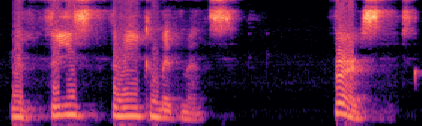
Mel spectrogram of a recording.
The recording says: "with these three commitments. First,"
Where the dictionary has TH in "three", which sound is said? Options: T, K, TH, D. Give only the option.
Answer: TH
